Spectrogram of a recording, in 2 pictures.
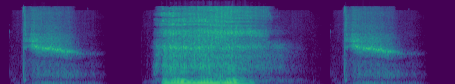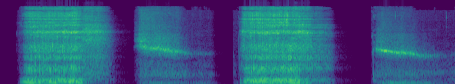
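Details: Sleeping snorer: slow, loud rattling snores on each inhale alternating with quieter exhales, about four to five breath cycles a minute; heavy snoring.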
